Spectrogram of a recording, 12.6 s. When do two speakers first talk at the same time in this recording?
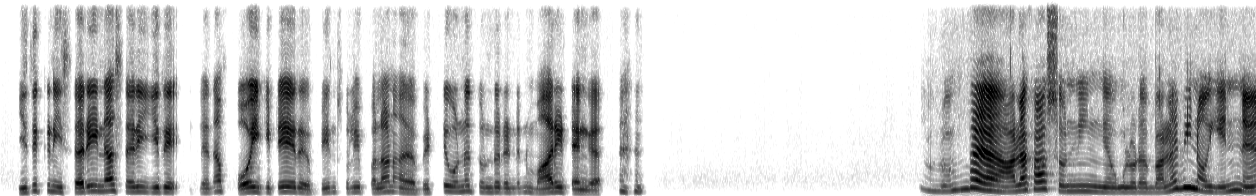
none

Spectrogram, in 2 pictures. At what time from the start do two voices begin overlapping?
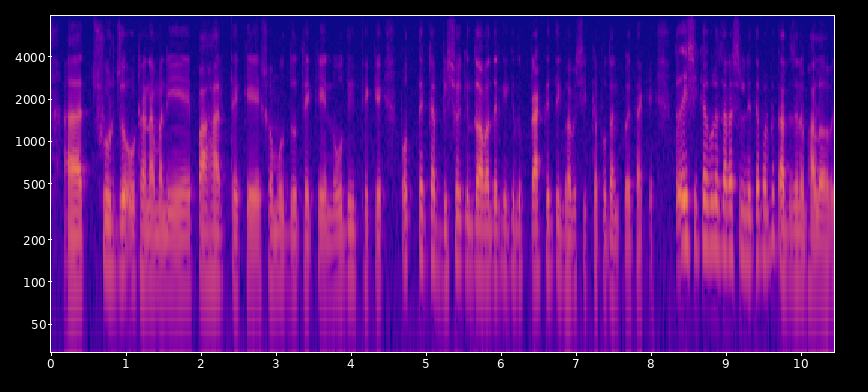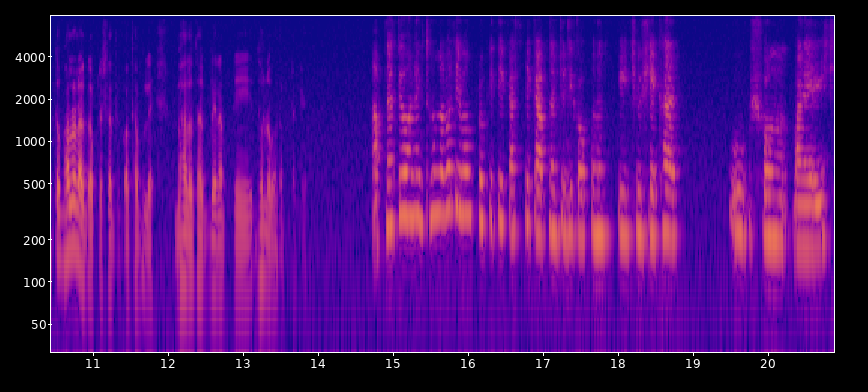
none

